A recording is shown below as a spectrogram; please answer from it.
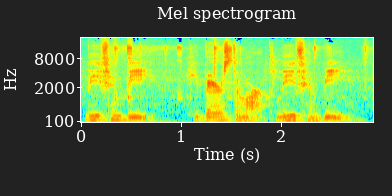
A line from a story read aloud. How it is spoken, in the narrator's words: someone whisper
